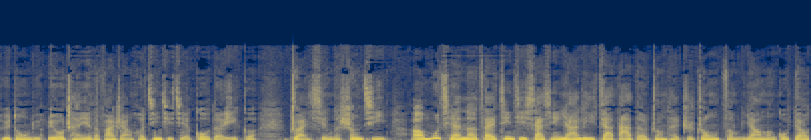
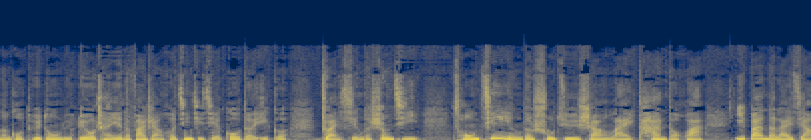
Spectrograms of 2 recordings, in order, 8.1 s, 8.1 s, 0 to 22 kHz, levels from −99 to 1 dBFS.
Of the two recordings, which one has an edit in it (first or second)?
first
